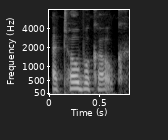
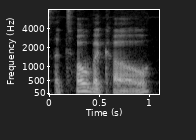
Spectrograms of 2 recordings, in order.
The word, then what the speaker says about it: Etobicoke: about etobicoke right and they kept calling it a tobacco oh yeah it was so weird yeah that's not how you say it suburb of toronto ontario canada that's etobicoke but it's literally spelled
